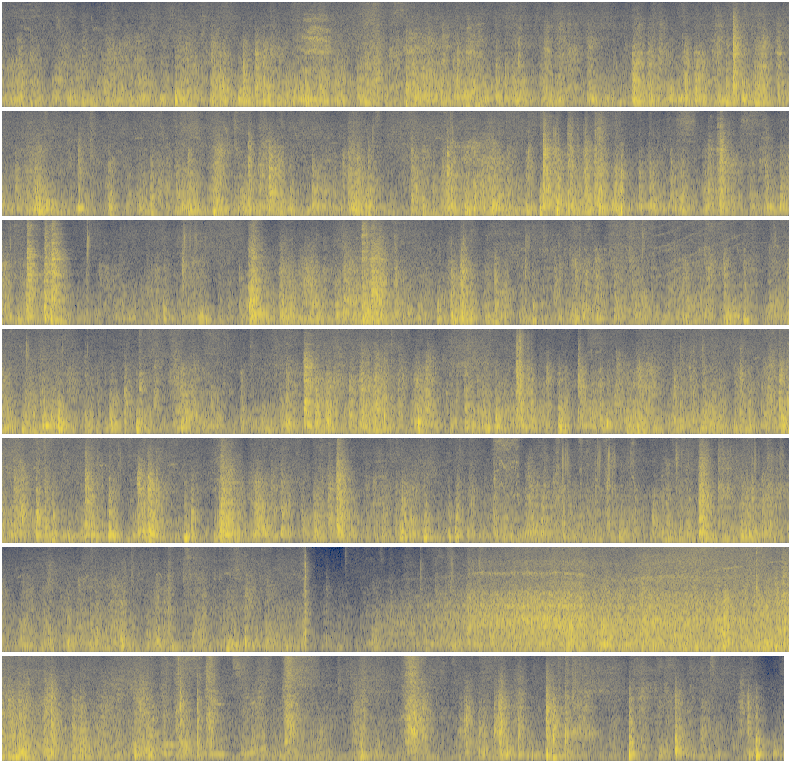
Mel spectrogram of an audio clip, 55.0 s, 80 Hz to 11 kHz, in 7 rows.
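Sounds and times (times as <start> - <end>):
metal trailer rattling: 42.7 - 50.0.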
